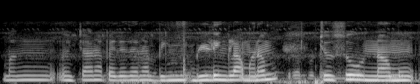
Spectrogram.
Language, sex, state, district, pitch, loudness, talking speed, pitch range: Telugu, male, Andhra Pradesh, Sri Satya Sai, 200 Hz, -15 LUFS, 130 wpm, 195-205 Hz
